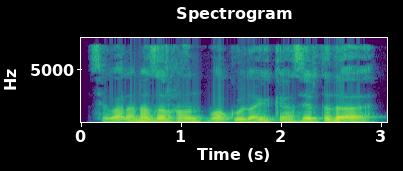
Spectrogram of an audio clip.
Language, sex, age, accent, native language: Uzbek, male, 18-24, Surxondaryo, Uzbek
